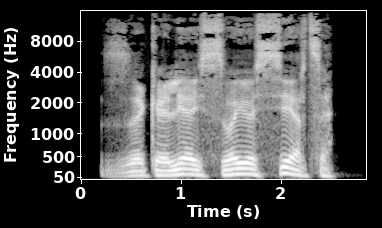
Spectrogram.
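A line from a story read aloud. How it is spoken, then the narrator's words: Female orc growl. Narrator (Russian): прорычала на него орка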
